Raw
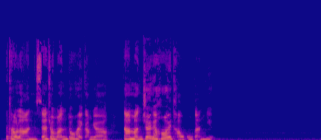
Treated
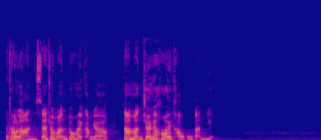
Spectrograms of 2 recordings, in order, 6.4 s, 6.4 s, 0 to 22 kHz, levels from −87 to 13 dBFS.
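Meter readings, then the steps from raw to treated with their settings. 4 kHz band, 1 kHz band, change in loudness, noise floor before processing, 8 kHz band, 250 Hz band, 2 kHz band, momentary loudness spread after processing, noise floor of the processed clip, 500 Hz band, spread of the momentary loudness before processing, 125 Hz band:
+1.5 dB, +7.0 dB, +5.0 dB, -80 dBFS, +0.5 dB, +2.5 dB, +5.5 dB, 12 LU, -77 dBFS, +7.0 dB, 12 LU, +1.5 dB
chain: peaking EQ 860 Hz +8 dB 2.6 oct

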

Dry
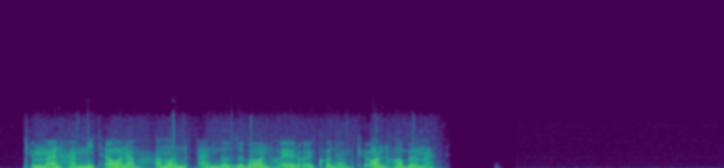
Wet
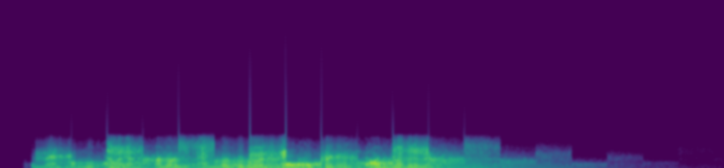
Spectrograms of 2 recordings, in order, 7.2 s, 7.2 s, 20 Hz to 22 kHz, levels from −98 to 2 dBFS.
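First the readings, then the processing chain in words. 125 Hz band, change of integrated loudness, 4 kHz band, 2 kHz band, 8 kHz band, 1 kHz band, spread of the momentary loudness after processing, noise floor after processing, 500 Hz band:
+2.5 dB, +7.0 dB, +8.0 dB, +10.5 dB, no reading, +9.0 dB, 13 LU, under -85 dBFS, +8.0 dB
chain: fade-in on the opening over 2.28 s; peaking EQ 240 Hz -5 dB 2.6 oct; in parallel at -5 dB: sample-and-hold 39×; on the sum: gate with hold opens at -46 dBFS; on a send: frequency-shifting echo 83 ms, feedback 65%, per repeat +130 Hz, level -13 dB; on the sum: plate-style reverb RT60 2.6 s, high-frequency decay 1×, pre-delay 0 ms, DRR 10.5 dB; monotone LPC vocoder at 8 kHz 250 Hz; loudness maximiser +15 dB; step-sequenced low-pass 2.8 Hz 590–3100 Hz; trim -7.5 dB

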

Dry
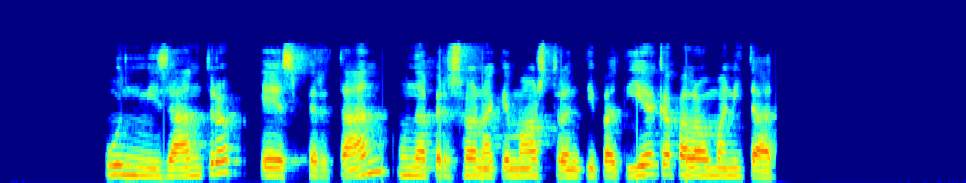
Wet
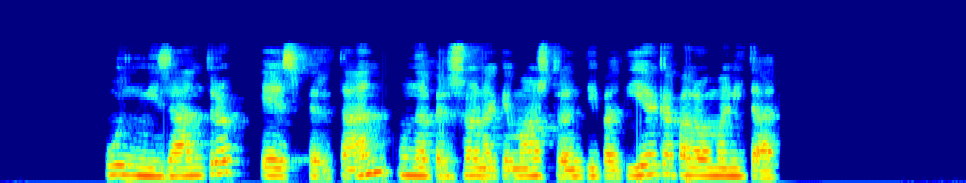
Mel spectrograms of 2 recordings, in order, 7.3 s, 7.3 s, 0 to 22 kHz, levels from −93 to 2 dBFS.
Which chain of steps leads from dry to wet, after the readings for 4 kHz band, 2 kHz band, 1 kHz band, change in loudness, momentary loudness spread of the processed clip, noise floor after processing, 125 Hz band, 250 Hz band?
-4.0 dB, -4.0 dB, -4.0 dB, 0.0 dB, 6 LU, -80 dBFS, +8.0 dB, +4.5 dB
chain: tone controls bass +14 dB, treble 0 dB; chorus voices 4, 0.31 Hz, delay 25 ms, depth 3.2 ms; trim -1 dB

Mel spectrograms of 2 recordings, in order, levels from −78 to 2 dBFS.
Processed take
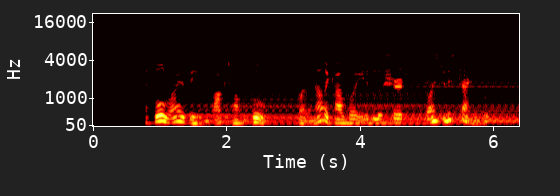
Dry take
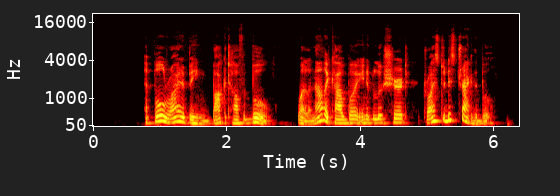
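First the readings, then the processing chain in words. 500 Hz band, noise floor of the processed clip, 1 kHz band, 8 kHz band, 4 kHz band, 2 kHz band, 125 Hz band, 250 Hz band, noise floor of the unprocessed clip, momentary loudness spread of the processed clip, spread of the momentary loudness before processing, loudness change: -0.5 dB, under -85 dBFS, -9.5 dB, under -40 dB, under -30 dB, -13.5 dB, -2.5 dB, 0.0 dB, -76 dBFS, 19 LU, 10 LU, -1.0 dB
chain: resampled via 11.025 kHz; echo with a slow build-up 101 ms, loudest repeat 8, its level -16 dB; spectral contrast expander 2.5:1

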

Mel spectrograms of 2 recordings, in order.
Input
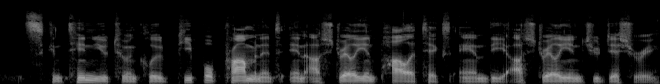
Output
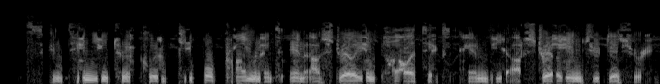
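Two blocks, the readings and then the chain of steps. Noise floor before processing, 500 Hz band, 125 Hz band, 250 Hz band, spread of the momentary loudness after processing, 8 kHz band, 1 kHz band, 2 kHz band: -69 dBFS, +3.0 dB, +4.0 dB, +4.5 dB, 8 LU, -14.0 dB, -3.0 dB, +3.5 dB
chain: random holes in the spectrogram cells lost 26%; treble shelf 2.8 kHz +10 dB; level rider gain up to 7.5 dB; waveshaping leveller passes 3; peak limiter -12.5 dBFS, peak gain reduction 10 dB; rotary cabinet horn 6 Hz, later 0.7 Hz, at 3.26 s; distance through air 340 m; on a send: feedback echo behind a high-pass 456 ms, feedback 56%, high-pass 2.2 kHz, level -19.5 dB; on the sum: loudspeaker Doppler distortion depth 0.27 ms; trim -2.5 dB

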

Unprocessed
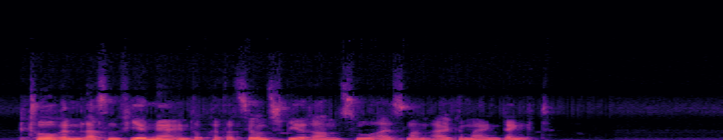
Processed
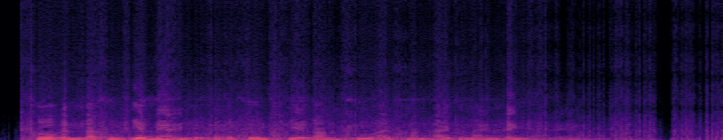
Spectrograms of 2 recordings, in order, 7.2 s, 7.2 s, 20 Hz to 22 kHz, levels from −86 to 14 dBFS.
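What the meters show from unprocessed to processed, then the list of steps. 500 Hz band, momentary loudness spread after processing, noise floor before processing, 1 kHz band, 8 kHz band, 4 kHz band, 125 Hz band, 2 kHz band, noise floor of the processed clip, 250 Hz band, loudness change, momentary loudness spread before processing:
-6.0 dB, 17 LU, -63 dBFS, -4.5 dB, -9.5 dB, -7.5 dB, -6.0 dB, -7.5 dB, -54 dBFS, -6.0 dB, -6.5 dB, 9 LU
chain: jump at every zero crossing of -35 dBFS; treble shelf 4.7 kHz +7 dB; echo that smears into a reverb 583 ms, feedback 41%, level -11 dB; gate with hold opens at -29 dBFS; sliding maximum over 9 samples; trim -7.5 dB

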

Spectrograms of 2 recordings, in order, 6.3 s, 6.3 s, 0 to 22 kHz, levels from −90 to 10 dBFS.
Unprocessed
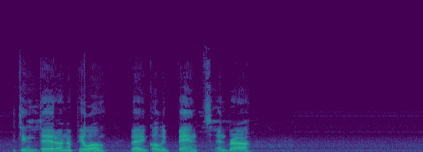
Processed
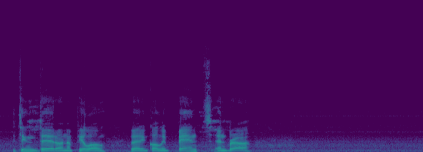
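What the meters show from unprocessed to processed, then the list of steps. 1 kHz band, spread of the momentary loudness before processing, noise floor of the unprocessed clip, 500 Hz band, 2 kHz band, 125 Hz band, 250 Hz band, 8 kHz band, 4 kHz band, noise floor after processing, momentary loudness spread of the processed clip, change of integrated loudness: -10.0 dB, 11 LU, -64 dBFS, -9.0 dB, -9.5 dB, -6.5 dB, -7.0 dB, -10.0 dB, -9.0 dB, -64 dBFS, 6 LU, -9.0 dB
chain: compression 6:1, threshold -33 dBFS, peak gain reduction 11.5 dB; treble shelf 6.2 kHz -10.5 dB

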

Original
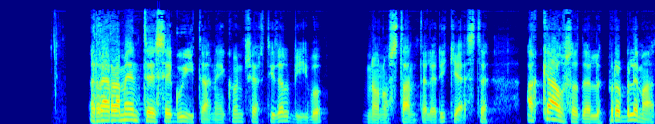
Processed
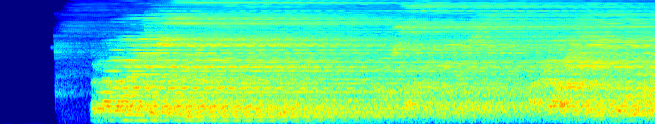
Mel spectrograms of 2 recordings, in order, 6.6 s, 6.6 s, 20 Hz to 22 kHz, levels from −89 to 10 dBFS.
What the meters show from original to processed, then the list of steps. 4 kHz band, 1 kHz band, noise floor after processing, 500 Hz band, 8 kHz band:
+16.0 dB, +11.0 dB, -85 dBFS, +10.0 dB, +14.5 dB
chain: resonances exaggerated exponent 2; echo with a slow build-up 119 ms, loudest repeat 5, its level -9 dB; pitch-shifted reverb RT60 1.7 s, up +12 st, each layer -2 dB, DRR -10.5 dB; trim -4.5 dB

